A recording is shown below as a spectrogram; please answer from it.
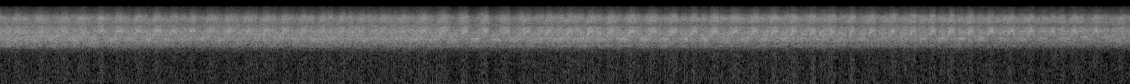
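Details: Mass emergence of bear cicadas filling a park in Akashi, Japan, with a steady wall of shrill, rasping buzz, pulsing roughly two to three times a second and never pausing.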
